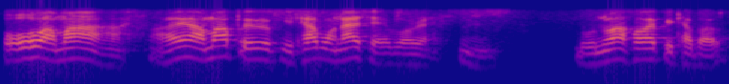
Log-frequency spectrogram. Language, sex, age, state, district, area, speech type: Assamese, male, 30-45, Assam, Nagaon, rural, conversation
